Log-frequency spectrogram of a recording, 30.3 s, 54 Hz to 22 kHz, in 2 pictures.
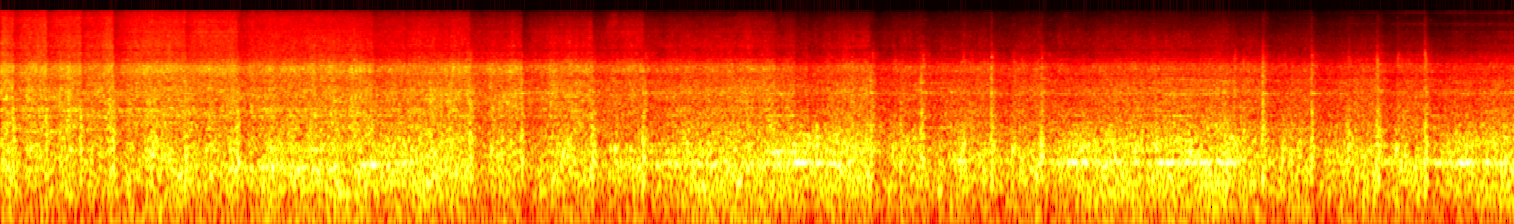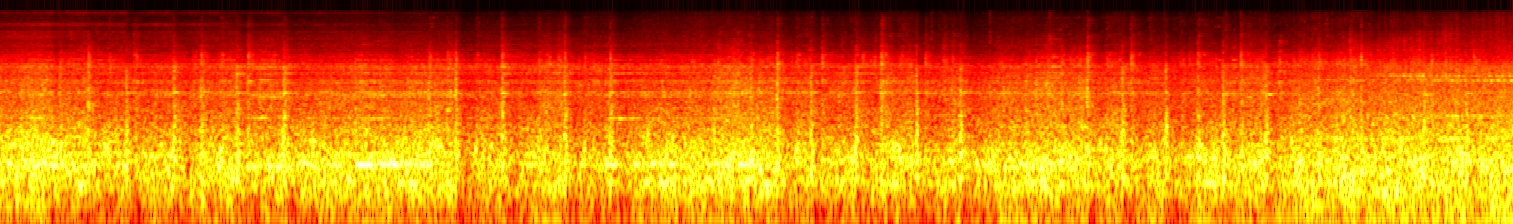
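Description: A passenger train of MK1 and MK2 coaches rolling slowly past, its wheels clicking steadily over the rail joints. A steam hiss from the departing A2 pacific locomotive is heard in the first few seconds, and near the end a steady diesel engine whine comes in as the Class 20 locomotive on the rear draws level.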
